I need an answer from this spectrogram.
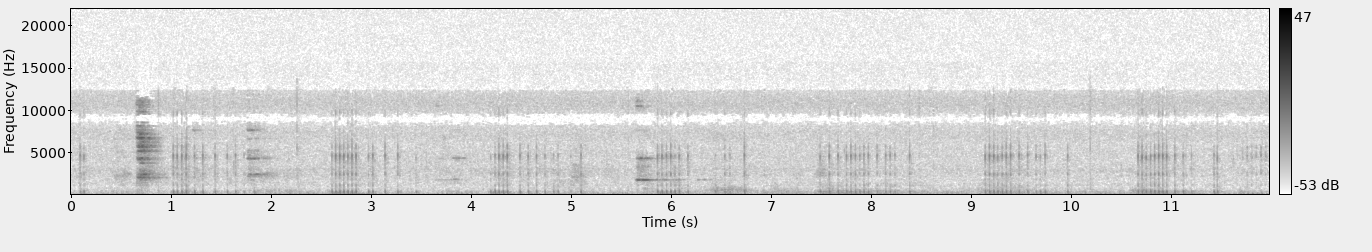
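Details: Purring cat stirring awake for breakfast, its low vibrating drone running unbroken throughout in rhythmic inhale-exhale surges, with a few faint higher clicks early on.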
